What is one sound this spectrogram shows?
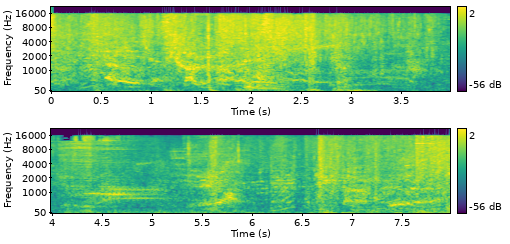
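Flesh squelches wetly as a creature is hacked apart.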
